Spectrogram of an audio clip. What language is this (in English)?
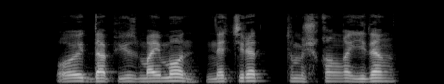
Uyghur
